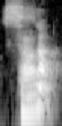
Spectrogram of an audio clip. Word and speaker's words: subtle: can be very several several subtle subtle that that b is silent subtle subtle especially the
